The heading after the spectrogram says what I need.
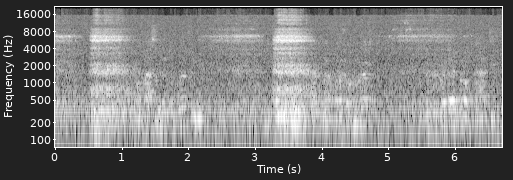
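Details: Sleeping fox-red Labrador puppy: soft, irregular snorting and snuffly breaths with a couple of louder nasal snorts; snorting in sleep.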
